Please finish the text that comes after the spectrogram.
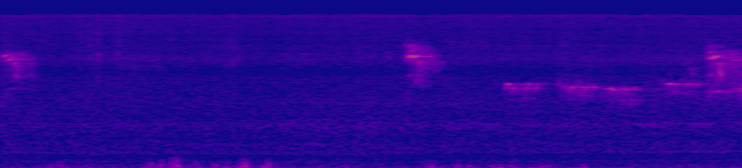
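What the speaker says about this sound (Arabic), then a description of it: "النحلة،" A bee buzzes faintly near blossoming lemon trees, a low hum under soft rustling, while small birds chirp briefly in the background.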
